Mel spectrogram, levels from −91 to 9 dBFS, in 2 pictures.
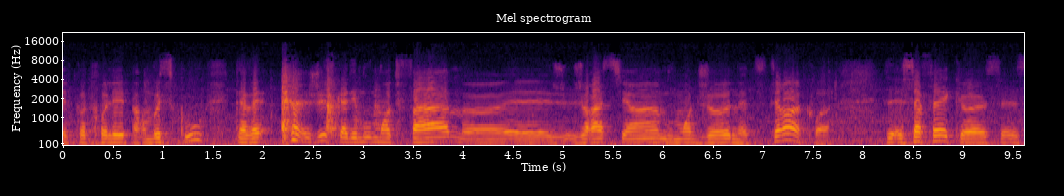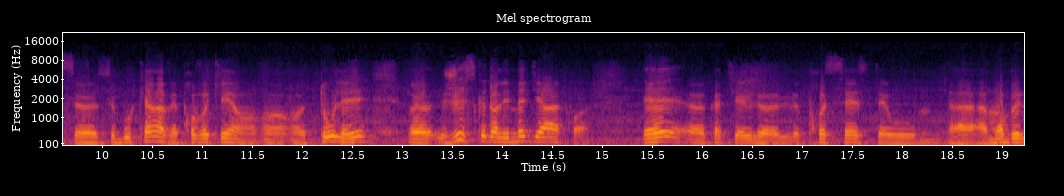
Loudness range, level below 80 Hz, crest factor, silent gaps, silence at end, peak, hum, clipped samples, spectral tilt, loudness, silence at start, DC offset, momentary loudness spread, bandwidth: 2 LU; -48 dBFS; 14 dB; none; 0 s; -6 dBFS; none; under 0.1%; -7.5 dB/octave; -22 LUFS; 0 s; under 0.1%; 9 LU; 10.5 kHz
